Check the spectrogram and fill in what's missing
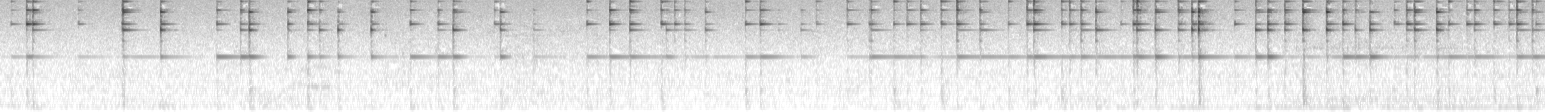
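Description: A clear glass measuring jug with a printed scale, partly filled with red liquid, is tapped with long black-painted nails. The result is a rapid series of bright, high-pitched glassy clinks and ticks with very short ring. The taps run irregularly throughout, growing denser toward the end.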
